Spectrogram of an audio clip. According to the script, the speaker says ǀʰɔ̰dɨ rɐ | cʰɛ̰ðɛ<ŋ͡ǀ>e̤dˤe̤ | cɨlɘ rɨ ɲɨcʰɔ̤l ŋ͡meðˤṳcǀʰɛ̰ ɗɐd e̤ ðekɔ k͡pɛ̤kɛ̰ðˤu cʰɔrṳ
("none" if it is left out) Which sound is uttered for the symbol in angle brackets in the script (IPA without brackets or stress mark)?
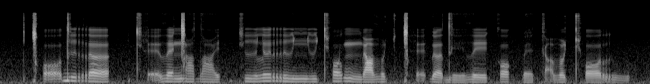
ŋ͡ǀ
